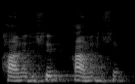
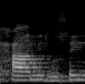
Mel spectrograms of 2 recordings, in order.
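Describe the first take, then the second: First: Said in the usual way. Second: "حامد حسین" with a strong h from mid-throat; Arabic throat ha. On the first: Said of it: "چھوٹا جو ہا". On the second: Shown as a demonstration. Teacher shows what nobody says, throaty h. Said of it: "وسط حلق سے نکلتا".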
